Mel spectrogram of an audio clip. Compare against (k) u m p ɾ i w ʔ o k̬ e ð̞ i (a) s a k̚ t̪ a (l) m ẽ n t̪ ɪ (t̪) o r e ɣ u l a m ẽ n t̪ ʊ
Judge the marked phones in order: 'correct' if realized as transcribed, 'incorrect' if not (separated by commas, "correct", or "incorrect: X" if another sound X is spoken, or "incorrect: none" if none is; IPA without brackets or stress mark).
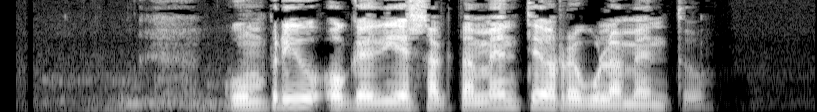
correct, incorrect: e, incorrect: none, incorrect: none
